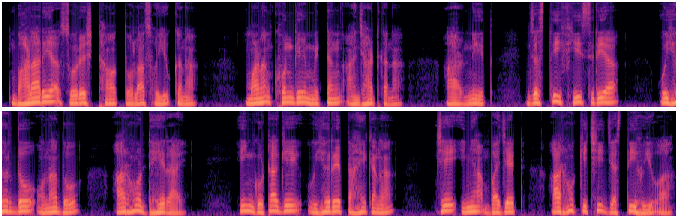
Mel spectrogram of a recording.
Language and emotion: Santali, sad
